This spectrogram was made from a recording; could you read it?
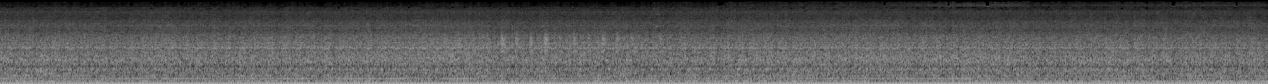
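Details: Skoda Octavia A5 facelift 1.6 MPI, engine knocking when cold despite three engine repairs that did not find the fault: even idle with a fast, steady knock at roughly three per second; source remains unknown.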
